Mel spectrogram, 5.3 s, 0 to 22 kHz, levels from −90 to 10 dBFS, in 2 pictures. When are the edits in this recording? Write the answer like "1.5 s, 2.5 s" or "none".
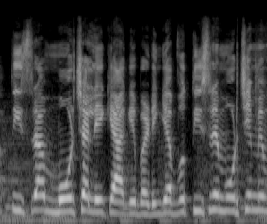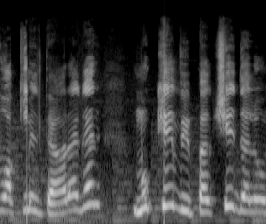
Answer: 2.9 s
